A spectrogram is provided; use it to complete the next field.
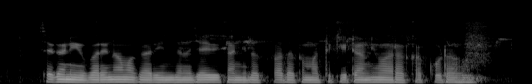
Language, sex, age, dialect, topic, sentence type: Kannada, male, 31-35, Coastal/Dakshin, agriculture, statement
